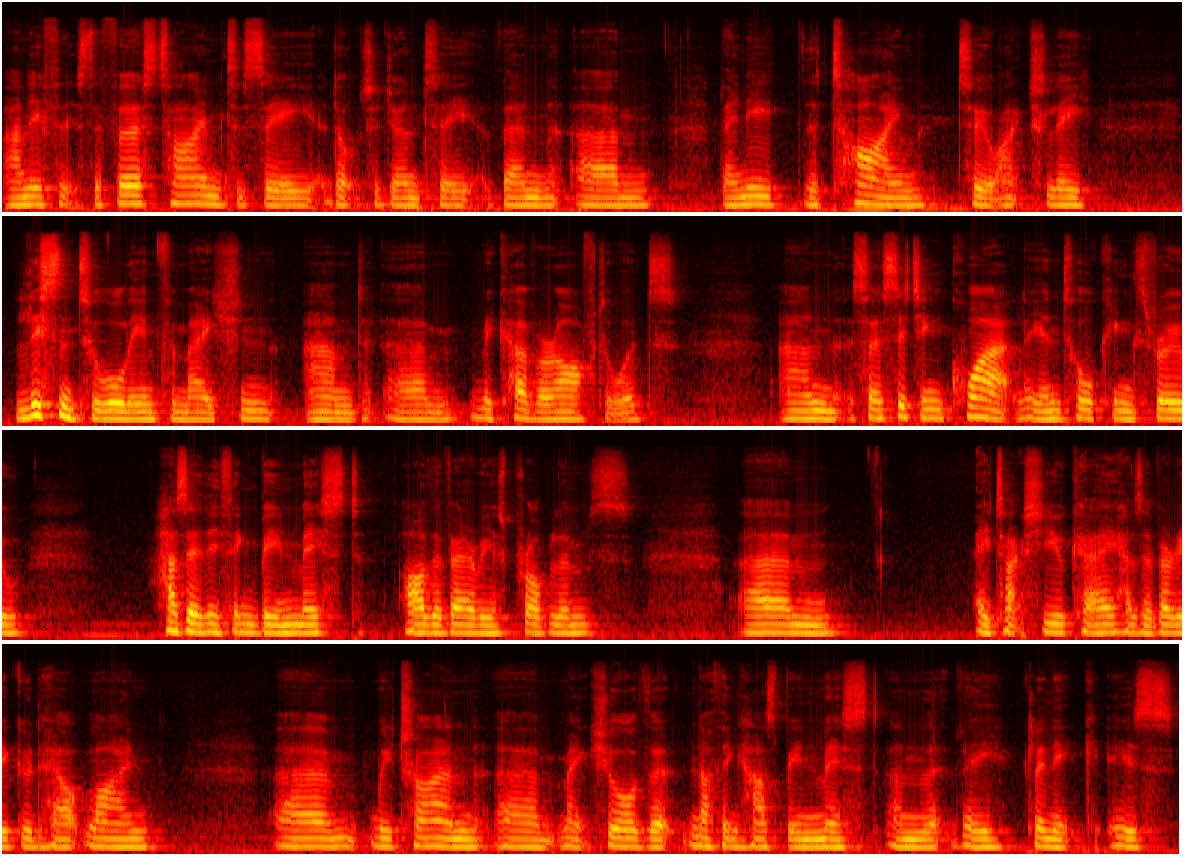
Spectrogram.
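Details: Adult woman speaking; normal speech.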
